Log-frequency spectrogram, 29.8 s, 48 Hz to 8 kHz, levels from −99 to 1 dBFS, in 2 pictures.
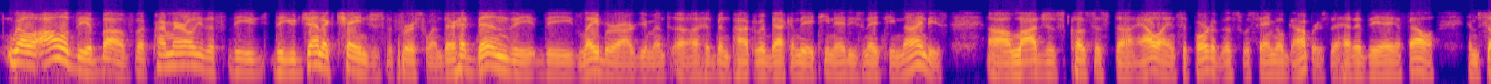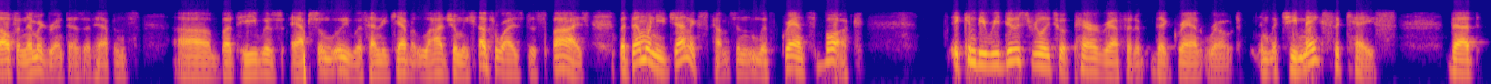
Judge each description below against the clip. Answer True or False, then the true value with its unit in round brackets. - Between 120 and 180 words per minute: False (195 wpm)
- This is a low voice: True (100 Hz)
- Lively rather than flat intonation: True (7.7 semitones)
